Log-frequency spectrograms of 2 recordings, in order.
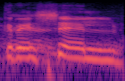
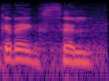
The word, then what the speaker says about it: Crexell: me corregía recién es es Catalán se dice crel pero es que acá le dicen crexel Creel Bueno una dieta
